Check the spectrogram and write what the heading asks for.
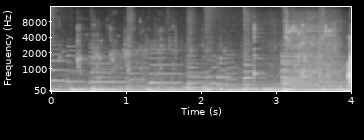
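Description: Background music with a steady bass beat, over rum being poured from the bottle into a jigger and mixing glass, the pour showing as a brief hiss of liquid about three seconds in.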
